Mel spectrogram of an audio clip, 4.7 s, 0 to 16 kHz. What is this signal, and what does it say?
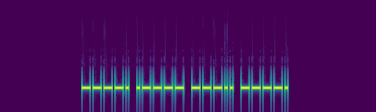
Morse code, heard as a keyed tone, about 34 wpm, 700 Hz. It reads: 9189
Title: Numbers - 4-Digit 35wpm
